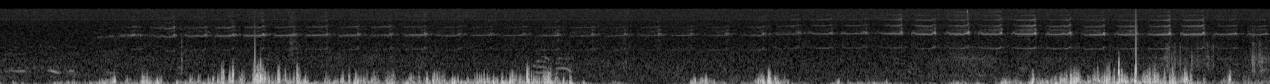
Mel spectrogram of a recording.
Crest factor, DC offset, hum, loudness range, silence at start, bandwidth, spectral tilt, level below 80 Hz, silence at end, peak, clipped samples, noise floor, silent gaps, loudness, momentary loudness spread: 24 dB; under 0.1%; none; 6 LU; 0 s; 15 kHz; -6.5 dB/octave; -30 dBFS; 0 s; 0 dBFS; under 0.1%; -43 dBFS; none; -25 LUFS; 19 LU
